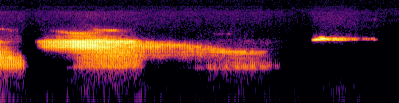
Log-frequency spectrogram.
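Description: A pickerel frog gives a long, low, snoring rattle, followed by a single high peep from a spring peeper.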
